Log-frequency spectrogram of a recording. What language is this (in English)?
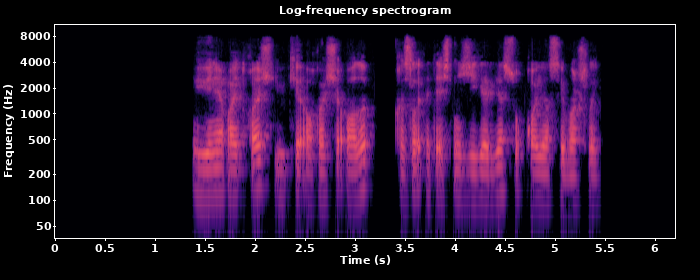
Tatar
